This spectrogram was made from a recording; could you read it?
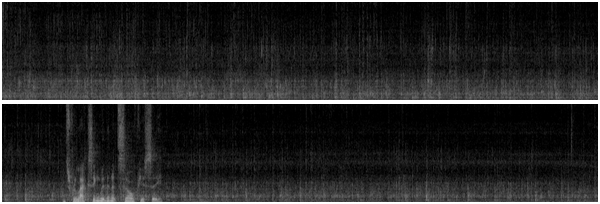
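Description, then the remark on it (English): Water runs steadily throughout, a continuous rushing hiss that briefly swells louder partway through, while a calm voice speaks a few words over it. “So use the sound in itself as a meditation, the sound of running water.”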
